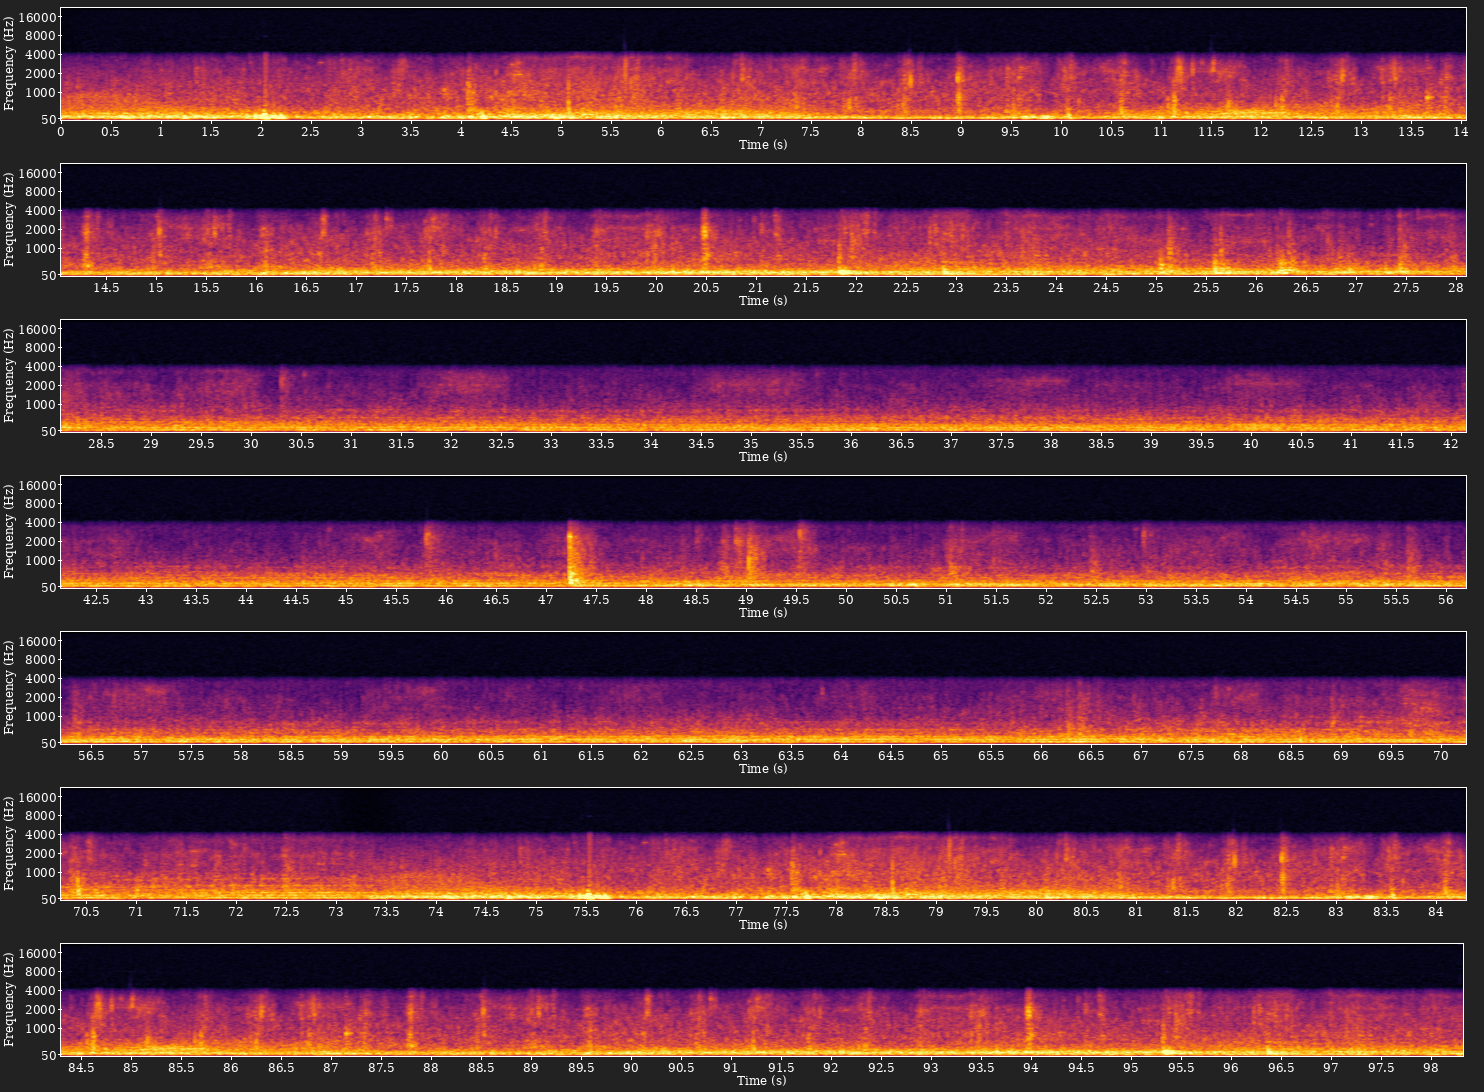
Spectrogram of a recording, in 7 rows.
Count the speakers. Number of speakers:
zero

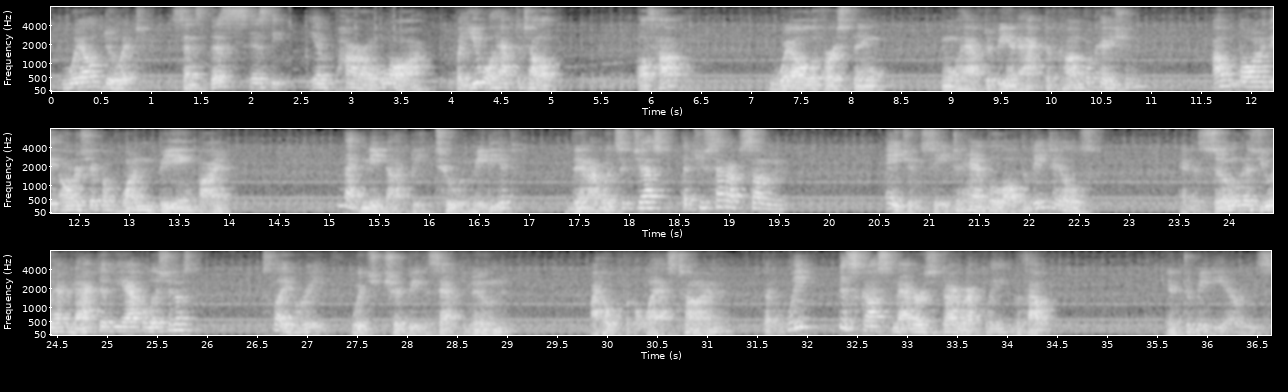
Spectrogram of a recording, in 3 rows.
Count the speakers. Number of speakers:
one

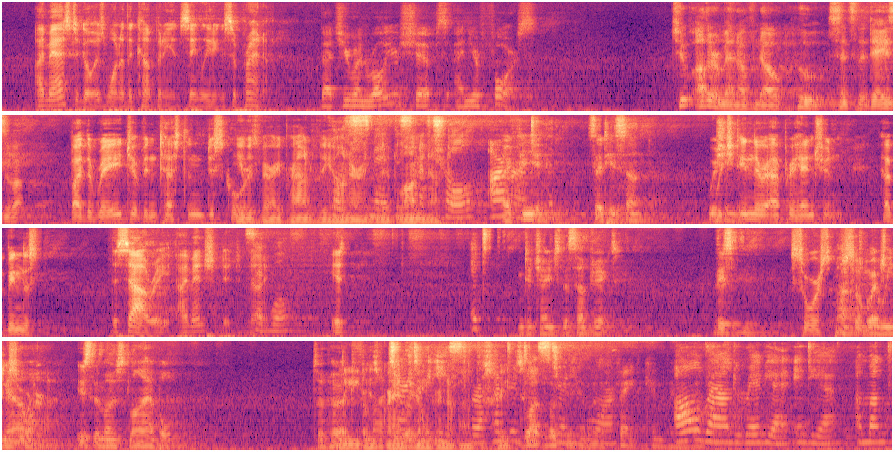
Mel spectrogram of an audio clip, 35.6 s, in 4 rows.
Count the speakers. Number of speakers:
seven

